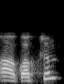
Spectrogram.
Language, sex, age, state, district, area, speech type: Assamese, male, 45-60, Assam, Dhemaji, rural, conversation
